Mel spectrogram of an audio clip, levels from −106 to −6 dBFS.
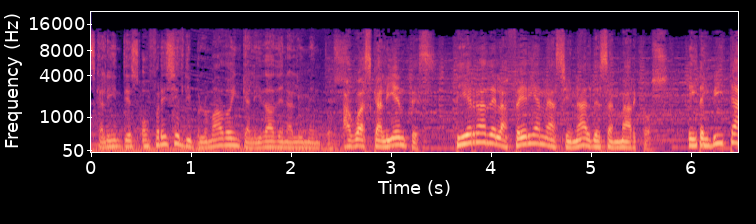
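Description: Right near the end, from 5.97 to 6.13 s, there are frames out of order: two neighbouring 69.7 ms runs swap places, so you get a garbled flutter.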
